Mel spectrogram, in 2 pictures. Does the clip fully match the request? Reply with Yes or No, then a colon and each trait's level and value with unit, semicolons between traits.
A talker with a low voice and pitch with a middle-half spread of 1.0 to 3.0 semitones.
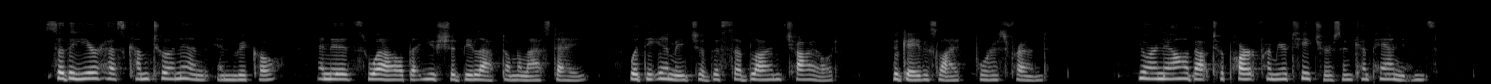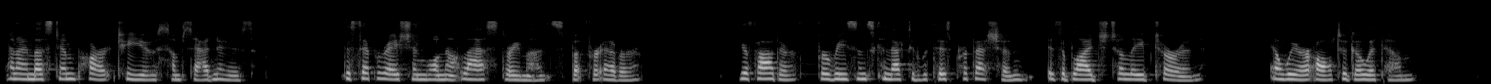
No: high, 230 Hz; narrow, 2.6 semitones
